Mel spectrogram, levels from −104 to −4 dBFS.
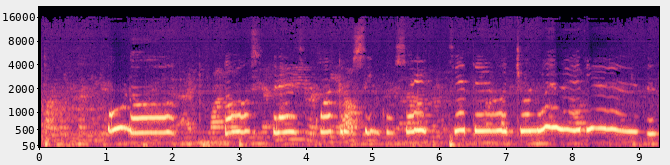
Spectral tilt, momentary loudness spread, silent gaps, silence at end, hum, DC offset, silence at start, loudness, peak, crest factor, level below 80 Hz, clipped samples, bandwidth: -7 dB/octave; 16 LU; none; 0 s; none; under 0.1%; 0.05 s; -11 LUFS; -2 dBFS; 10 dB; -38 dBFS; under 0.1%; 9.6 kHz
